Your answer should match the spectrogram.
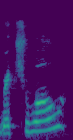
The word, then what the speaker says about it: Richual: of a wellness startup called Ritual, which is spelled Richual.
